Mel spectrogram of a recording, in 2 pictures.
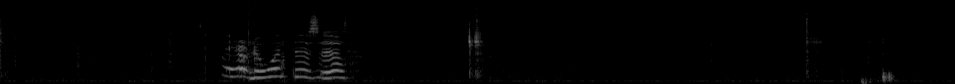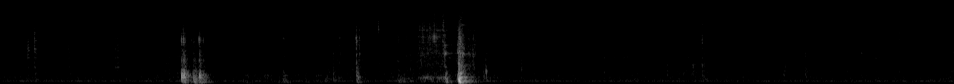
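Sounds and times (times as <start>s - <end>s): faint low hum: 0.0s - 19.0s.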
